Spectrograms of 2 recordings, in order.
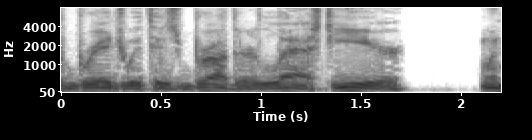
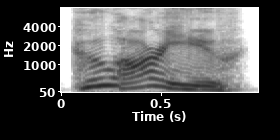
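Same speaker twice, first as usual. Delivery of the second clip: high, tense call into the dark; a bound man demanding answers, higher pitched; frightened captive Rory; 11 semitones higher, 4 dB louder than usual. A narrator's reading. Bound Rory calls out to the stranger, frightened.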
